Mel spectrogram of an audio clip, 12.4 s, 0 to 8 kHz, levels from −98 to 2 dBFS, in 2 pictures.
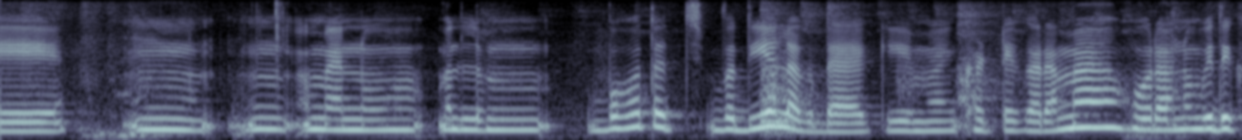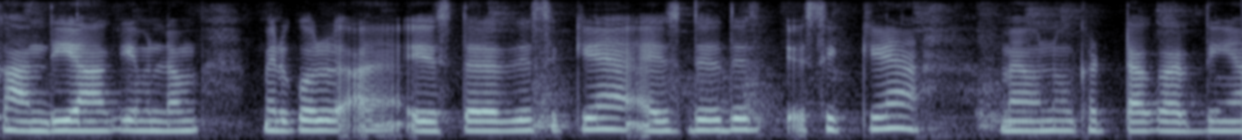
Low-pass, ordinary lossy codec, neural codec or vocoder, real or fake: none; none; none; real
